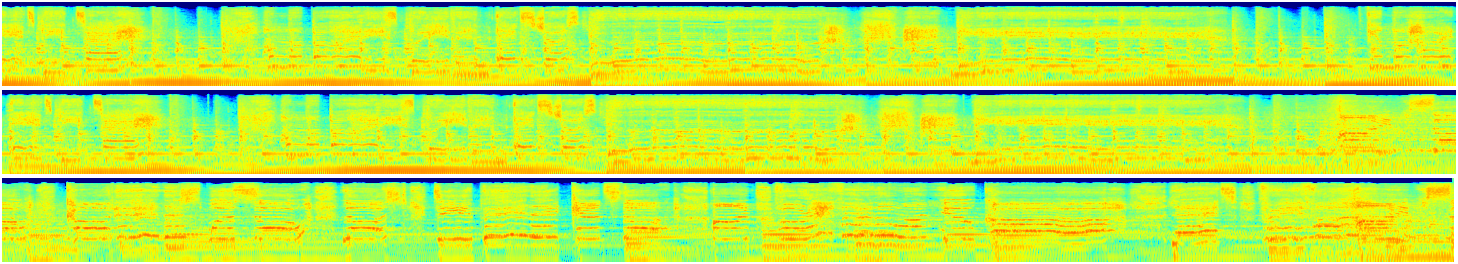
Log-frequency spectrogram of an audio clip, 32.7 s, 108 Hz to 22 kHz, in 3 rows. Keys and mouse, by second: 1.1 click, 1.6 g, 2.7 r, 4.5 g, 5.8 g, 8.7 click, 9.5 g, 10.9 g, 12.4 ctrl+z, 12.8 g, 14.1 g, 16.5 g, 17.1 r, 18.1 g, 21.3 a, 21.7 i, 23.6 click, 24.8 g, 28.2 g, 30.5 g.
